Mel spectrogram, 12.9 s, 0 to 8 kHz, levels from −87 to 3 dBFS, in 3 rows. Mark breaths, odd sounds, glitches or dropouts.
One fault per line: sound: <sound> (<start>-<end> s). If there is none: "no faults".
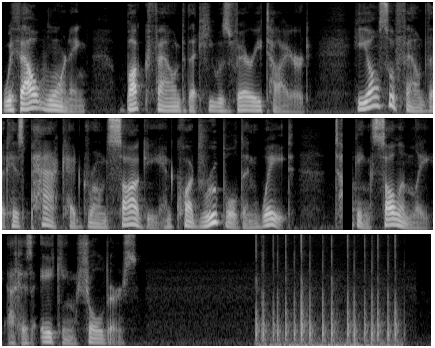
sound: dropout (7.7-7.8 s)
sound: tap (11.1-12.7 s)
